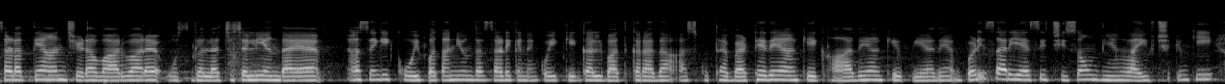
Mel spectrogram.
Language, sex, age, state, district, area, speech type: Dogri, female, 18-30, Jammu and Kashmir, Jammu, rural, spontaneous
